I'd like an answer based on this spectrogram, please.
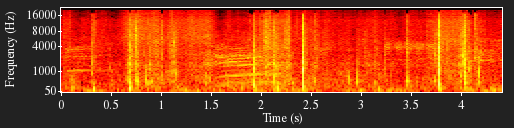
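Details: Black goat kids at a goat farm, recorded 24 April 2022: a wavering, harmonic-rich bleat of about half a second bends through the middle of the clip, surrounded by sharp knocks and clattering, hoof-like thumps.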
